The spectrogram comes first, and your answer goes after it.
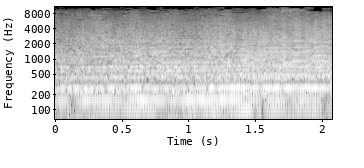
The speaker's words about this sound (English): Stand in the infield and watch the cars pass. They approach from the right at 120 miles an hour.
